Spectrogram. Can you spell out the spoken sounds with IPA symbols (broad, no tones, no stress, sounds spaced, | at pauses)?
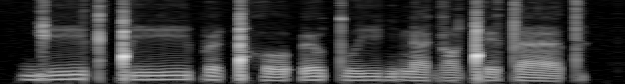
ɡ iː t ǃ iː p ø ǃʰ o ʔ ø tʷ iː ɡ ŋ æ ɡ ɑ ǃ e t æ t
